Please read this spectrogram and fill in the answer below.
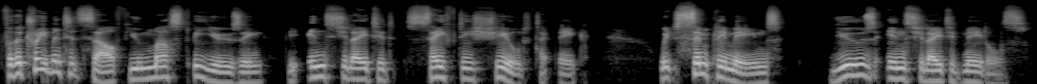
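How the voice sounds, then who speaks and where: A man with a soft-edged, mellow voice at a middling pitch presents scripted instruction as a medical trainer. He speaks in a measured, step-by-step manner and leans firmly on key words. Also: very animated. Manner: emphatic, measured, step-by-step delivery.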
